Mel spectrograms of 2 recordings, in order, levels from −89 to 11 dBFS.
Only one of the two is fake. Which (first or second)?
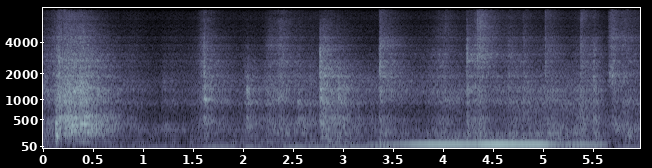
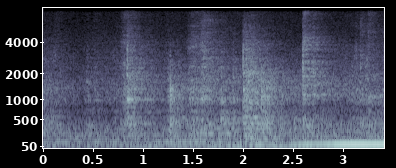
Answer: first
